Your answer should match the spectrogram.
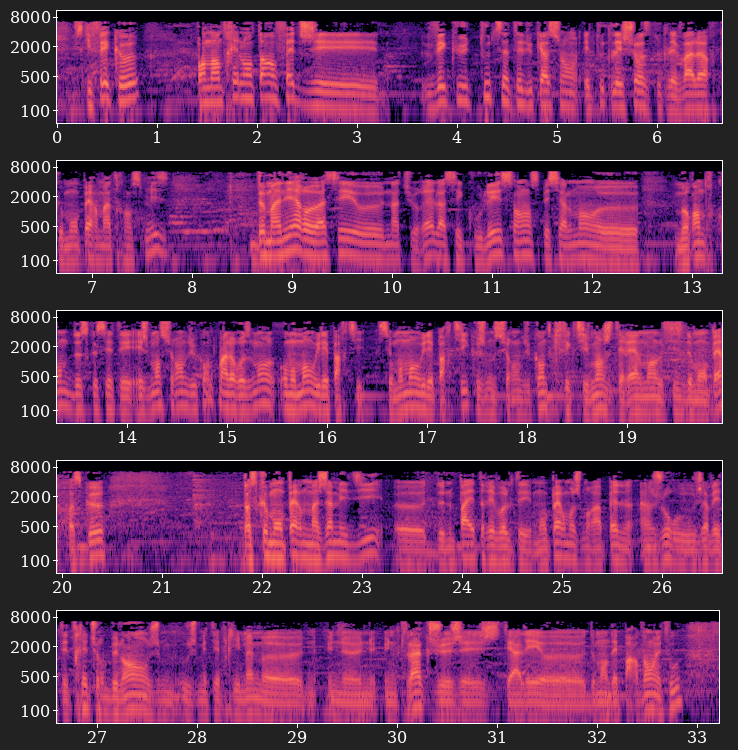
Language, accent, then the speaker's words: French; Algiers, Algiers Province, Algeria; quand j'étais à Alger, parce que j'ai grandi à Alger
